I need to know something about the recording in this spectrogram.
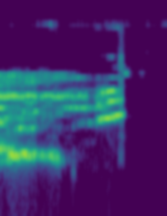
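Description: A cappella singing voices with no instruments: a held sung note fading away, then a short upward vocal slide about one and a half seconds in that cuts off suddenly.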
